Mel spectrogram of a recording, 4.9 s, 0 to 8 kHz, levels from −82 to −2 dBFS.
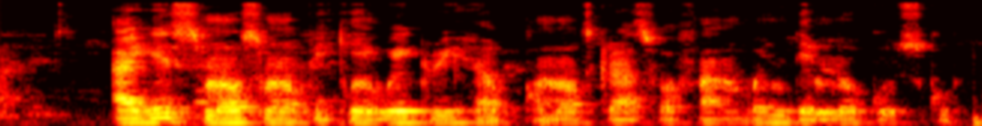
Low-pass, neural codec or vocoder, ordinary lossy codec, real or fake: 7.2 kHz; none; none; real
